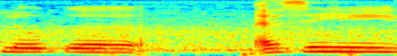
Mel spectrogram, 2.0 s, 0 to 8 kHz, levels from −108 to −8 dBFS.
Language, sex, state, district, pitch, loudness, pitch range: Maithili, female, Bihar, Samastipur, 230 Hz, -17 LUFS, 210-265 Hz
